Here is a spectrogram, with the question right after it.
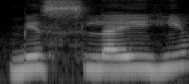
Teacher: سا نرمی سے پڑھا جائے گا، اس کو مثلیہم سختی سیٹھی کے ساتھ نہیں پڑھیں گے، تا نرمی والا حرف ہے.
